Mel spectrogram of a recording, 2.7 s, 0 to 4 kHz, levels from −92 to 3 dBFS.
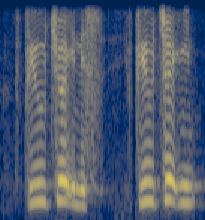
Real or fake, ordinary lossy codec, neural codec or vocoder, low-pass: real; none; none; 3.6 kHz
